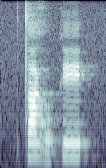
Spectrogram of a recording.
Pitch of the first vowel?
high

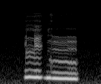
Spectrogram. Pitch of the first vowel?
high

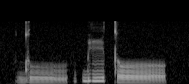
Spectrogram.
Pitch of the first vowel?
low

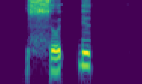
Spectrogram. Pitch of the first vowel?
rising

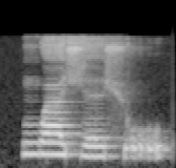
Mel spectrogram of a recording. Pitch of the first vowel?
high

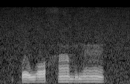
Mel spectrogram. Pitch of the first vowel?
low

